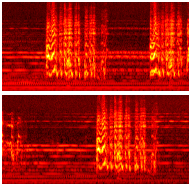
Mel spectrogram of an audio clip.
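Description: A turkey gobbles three times, each a fast, rattling, bubbling burst about a second long, spaced roughly two seconds apart over a faint steady hum.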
